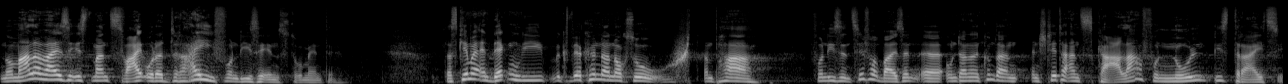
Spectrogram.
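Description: A man at a fairly high pitch and a moderate pace, with very wide pitch swings over a quiet background. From Netherlands. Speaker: keynote speaker. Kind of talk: motivational keynote talk. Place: stage. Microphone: headset.

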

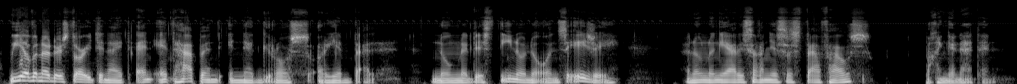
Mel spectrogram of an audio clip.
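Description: Dry and close with no echo, a man's fairly low, plain, everyday voice moves at a moderate pace with ordinary pitch variation. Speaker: podcast host and narrator. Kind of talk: horror story narration read aloud, with host intros and comments. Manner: hushed, measured, suspenseful.

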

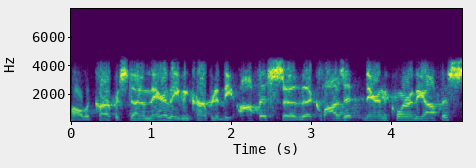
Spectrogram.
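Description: A man talks at a very fast pace, his loudness very even and his intonation fairly even. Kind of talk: casual walk-through tour. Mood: pleased. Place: hall. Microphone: phone near.

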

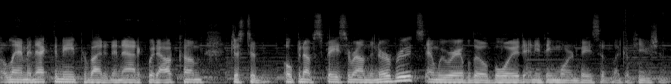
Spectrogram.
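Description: A man speaks fairly quickly over clear music in the background. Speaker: orthopedic spine surgeon. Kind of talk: medical explanation interview. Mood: calm, explanatory. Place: hall.

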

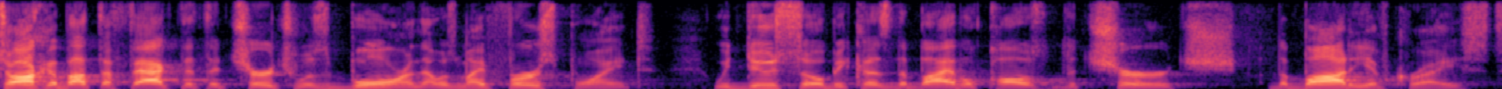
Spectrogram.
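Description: A man's fairly high voice at a moderate pace, with hardly any pauses, big swings in loudness, an animated tone and ordinary pitch variation over a quiet background. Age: 50s. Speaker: pastor. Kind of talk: sermon. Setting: church. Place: church.

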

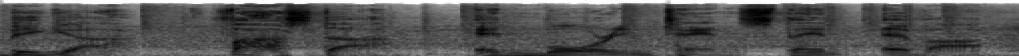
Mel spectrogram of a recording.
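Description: Music sits in the background. Over it, a man talks at a very slow pace. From Australia. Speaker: voice actor. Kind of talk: sports promotion commercial read.

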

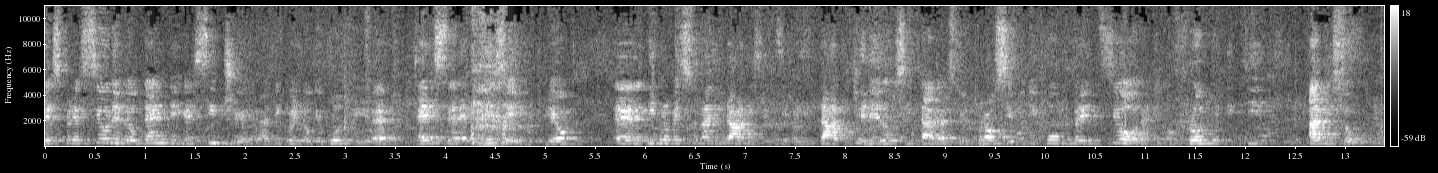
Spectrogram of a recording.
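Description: A woman talks at a moderate speed, with noticeable background noise and audible room echo around her. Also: fairly even intonation. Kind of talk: formal welcome speech. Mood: warm, celebratory. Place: stage.

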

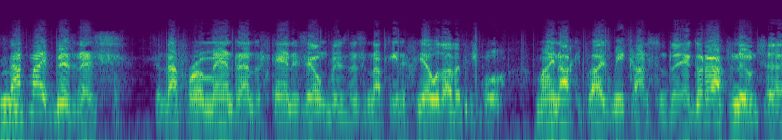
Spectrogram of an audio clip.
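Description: A man puts on a gruff character voice with a fairly high pitch. He talks very fast with lively intonation. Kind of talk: 1930s radio drama acting. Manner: gruff, scornful, barking.

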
